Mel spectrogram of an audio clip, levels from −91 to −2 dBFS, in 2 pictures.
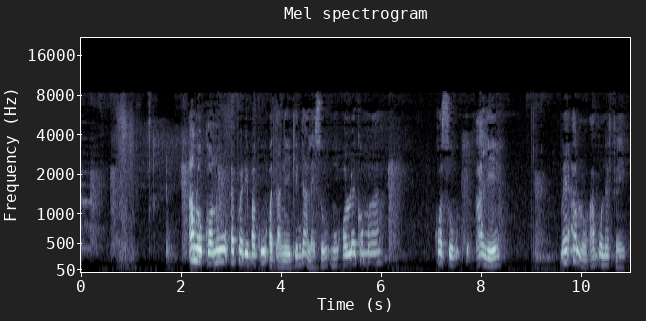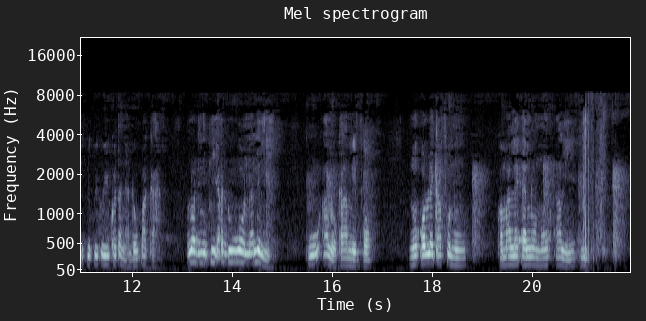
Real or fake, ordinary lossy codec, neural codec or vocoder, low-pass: real; MP3, 32 kbps; none; 9.9 kHz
